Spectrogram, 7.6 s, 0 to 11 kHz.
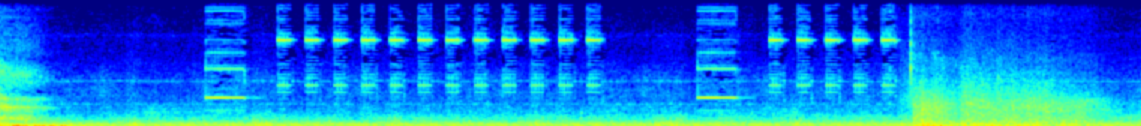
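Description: Missile fire in ARMA 2 desert air combat: two runs of rapid, evenly spaced electronic warning beeps are followed by a sudden loud rushing whoosh. A steady jet engine roar runs under it all.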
